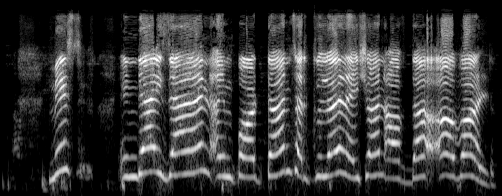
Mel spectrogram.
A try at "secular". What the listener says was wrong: You are correct, but the pronunciation is wrong. It's not circular, it's secular. Repeat after me. Secular. SECULAR. Secular.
